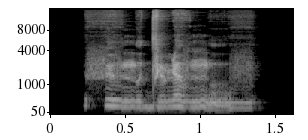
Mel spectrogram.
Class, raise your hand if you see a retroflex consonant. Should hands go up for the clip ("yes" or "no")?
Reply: yes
